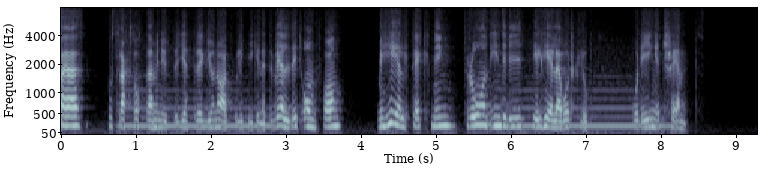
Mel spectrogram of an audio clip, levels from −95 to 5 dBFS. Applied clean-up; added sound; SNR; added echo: neural mask model RNNoise.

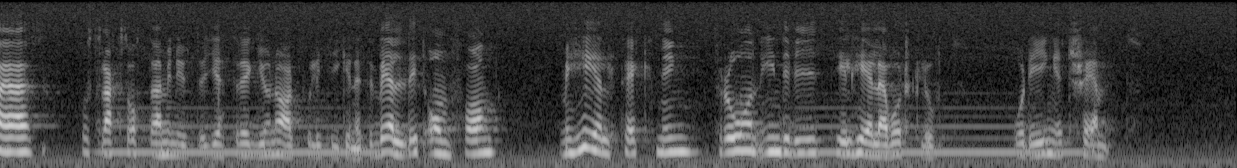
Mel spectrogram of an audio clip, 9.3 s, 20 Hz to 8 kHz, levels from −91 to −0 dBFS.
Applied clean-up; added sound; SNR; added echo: none; Wind instrument, woodwind instrument; 13 dB; none.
